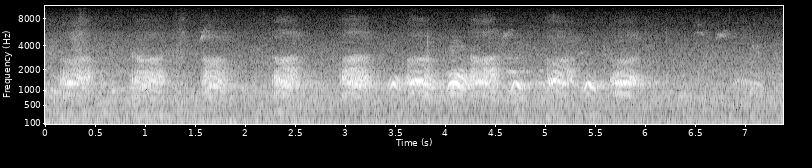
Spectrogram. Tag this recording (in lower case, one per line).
wild animals
animal
bird
crow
